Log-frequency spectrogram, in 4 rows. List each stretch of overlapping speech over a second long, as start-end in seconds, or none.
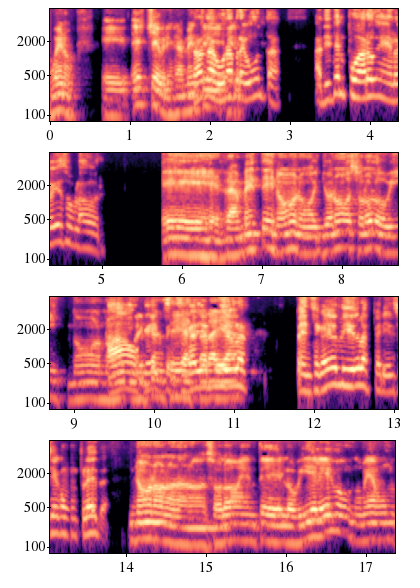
9.4-11.1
